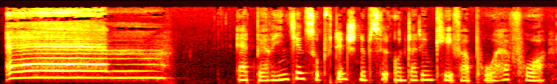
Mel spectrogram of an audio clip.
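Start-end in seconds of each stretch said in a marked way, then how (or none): 0.0-1.7 high guilty hesitation; sheepish beetle um. Acted. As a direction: stall like a caught bug.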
